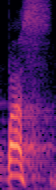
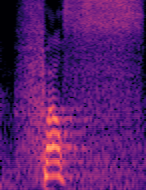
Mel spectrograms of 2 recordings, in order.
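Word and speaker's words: فاصبر: Bukan pas tapi faas. Ah fas bukan pas.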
